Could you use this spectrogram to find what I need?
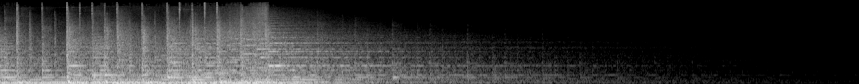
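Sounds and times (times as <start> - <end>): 
breaking news intro music: 0.0 - 5.8.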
